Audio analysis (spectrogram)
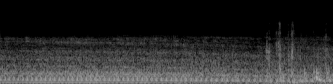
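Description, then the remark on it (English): A loud car engine hums steadily at a low, throbbing pitch, easing off as the car slows to a stop, with a few brief rattling knocks near the end. No one speaks. “Well, run right up beside their car. Slow down for me to jump off.”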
